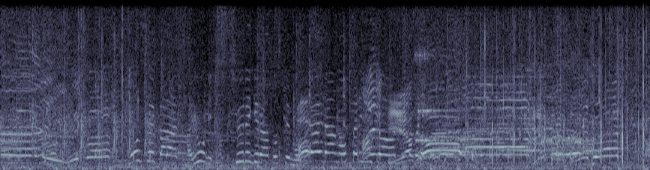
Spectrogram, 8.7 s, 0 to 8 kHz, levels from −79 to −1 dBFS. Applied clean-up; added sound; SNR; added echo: none; Wind / Boat, Water vehicle; 12 dB; none.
